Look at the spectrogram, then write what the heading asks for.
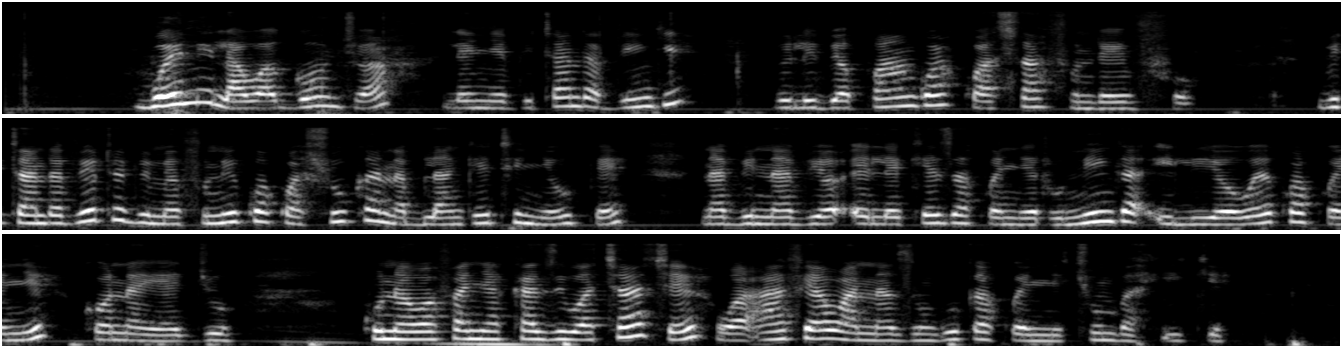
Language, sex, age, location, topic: Swahili, female, 18-24, Kisii, health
